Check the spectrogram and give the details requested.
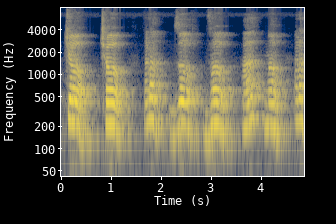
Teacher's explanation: तुमची जीभ आहे ते कुठे स्पर्श करत आहे टाळूला स्पर्श करत आहे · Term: तालव्य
